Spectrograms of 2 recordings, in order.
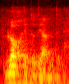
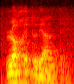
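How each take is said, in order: No difference in how they are said.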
